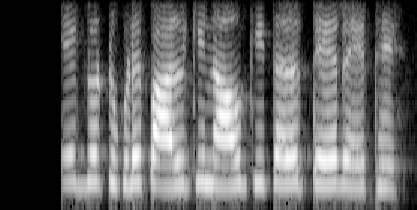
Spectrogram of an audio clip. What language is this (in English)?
Hindi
